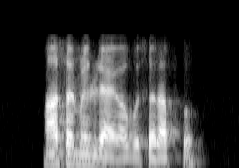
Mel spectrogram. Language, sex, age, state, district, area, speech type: Hindi, female, 18-30, Madhya Pradesh, Gwalior, urban, conversation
